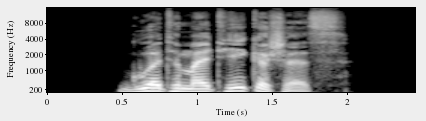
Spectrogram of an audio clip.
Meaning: strong/mixed nominative/accusative neuter singular of guatemaltekisch
- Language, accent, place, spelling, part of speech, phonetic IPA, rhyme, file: German, Germany, Berlin, guatemaltekisches, adjective, [ɡu̯atemalˈteːkɪʃəs], -eːkɪʃəs, De-guatemaltekisches.ogg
